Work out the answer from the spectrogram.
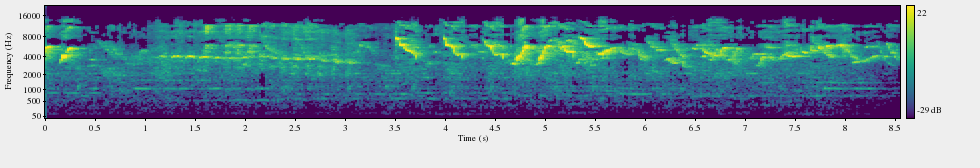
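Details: White-eye in vigorous, nonstop song, used as a lure and tutor recording to prompt silent white-eyes to sing: high, rapid twittering phrases with sharp down-slurred chirps, loudest in bursts after the midpoint, over a faint steady hum.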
